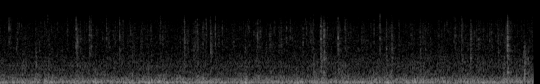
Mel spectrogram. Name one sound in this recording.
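Logs crackle and pop in a burning fire.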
